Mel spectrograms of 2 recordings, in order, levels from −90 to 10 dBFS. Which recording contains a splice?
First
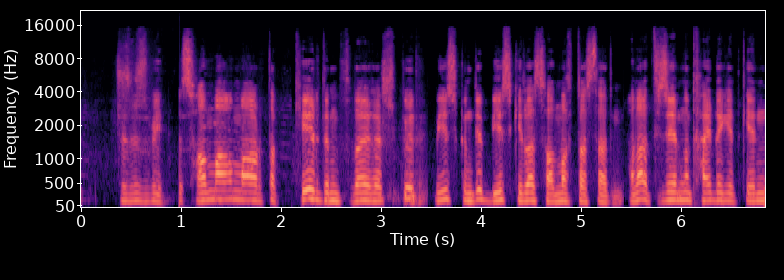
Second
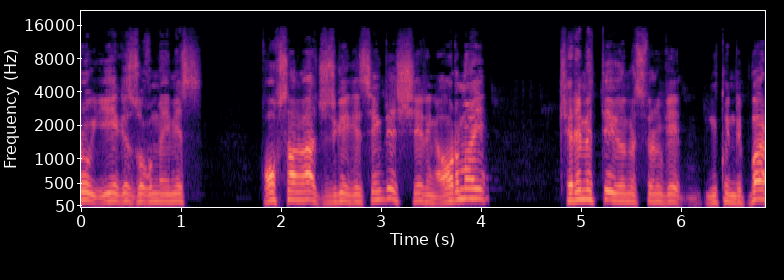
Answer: first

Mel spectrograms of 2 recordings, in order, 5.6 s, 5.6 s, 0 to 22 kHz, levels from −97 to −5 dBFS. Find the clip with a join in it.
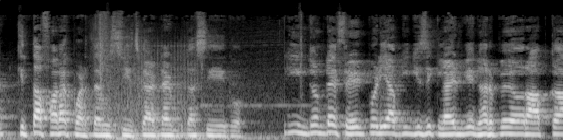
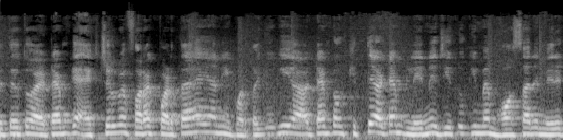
first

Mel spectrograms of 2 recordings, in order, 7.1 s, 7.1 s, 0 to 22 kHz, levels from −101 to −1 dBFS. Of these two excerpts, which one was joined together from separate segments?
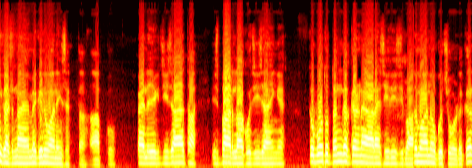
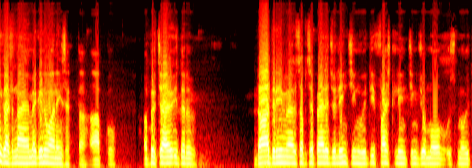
first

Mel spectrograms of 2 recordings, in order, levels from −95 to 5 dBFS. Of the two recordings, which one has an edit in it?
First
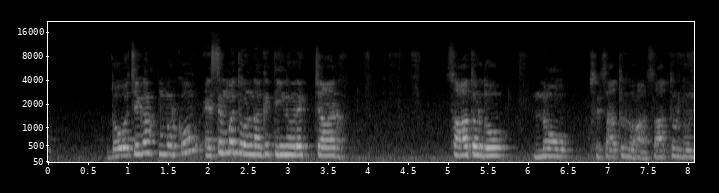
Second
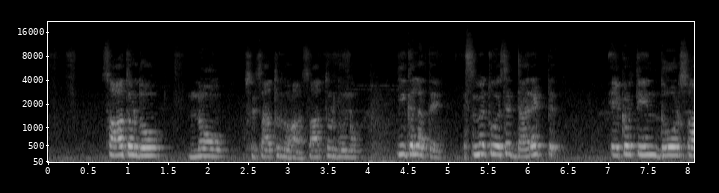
first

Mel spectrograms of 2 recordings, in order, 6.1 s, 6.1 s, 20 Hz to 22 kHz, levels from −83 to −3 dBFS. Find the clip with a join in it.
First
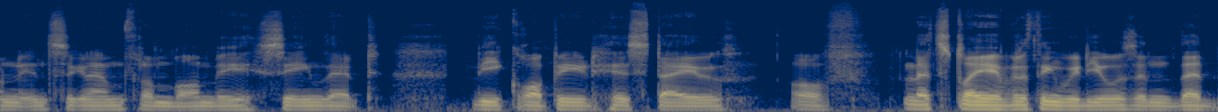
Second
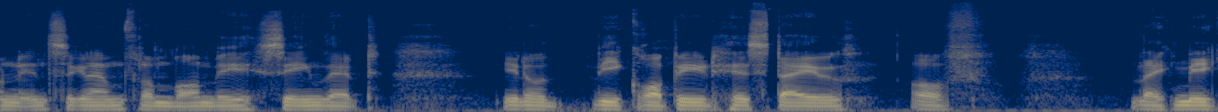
first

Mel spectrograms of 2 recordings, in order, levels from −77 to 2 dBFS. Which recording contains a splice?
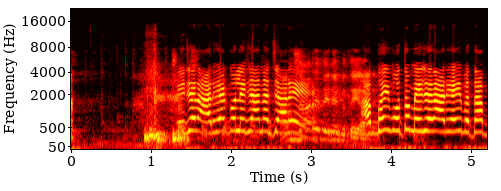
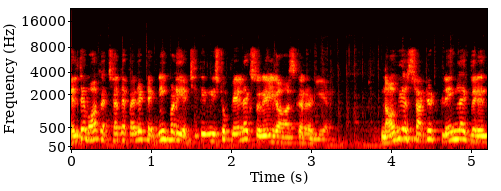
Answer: first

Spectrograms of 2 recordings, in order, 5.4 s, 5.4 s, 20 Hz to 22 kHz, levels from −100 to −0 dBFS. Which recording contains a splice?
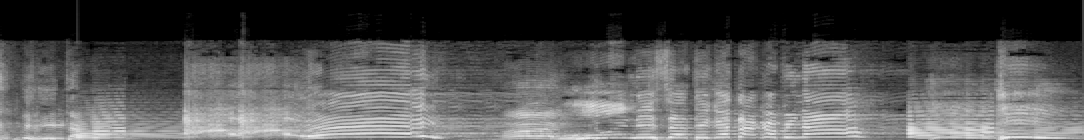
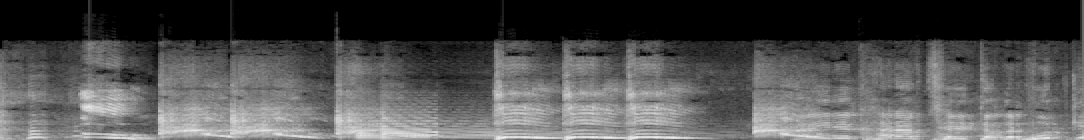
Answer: second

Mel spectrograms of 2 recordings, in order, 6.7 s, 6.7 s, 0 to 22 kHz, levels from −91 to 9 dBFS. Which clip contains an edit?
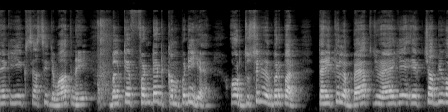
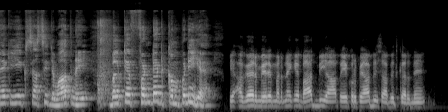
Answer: second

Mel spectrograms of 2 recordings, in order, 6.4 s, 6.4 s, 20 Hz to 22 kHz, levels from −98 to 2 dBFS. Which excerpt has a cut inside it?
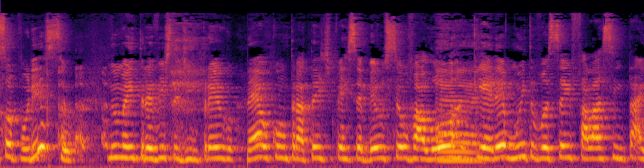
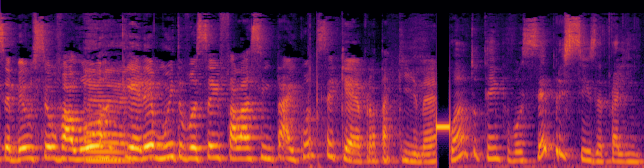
second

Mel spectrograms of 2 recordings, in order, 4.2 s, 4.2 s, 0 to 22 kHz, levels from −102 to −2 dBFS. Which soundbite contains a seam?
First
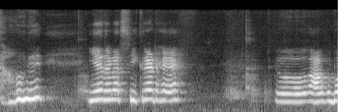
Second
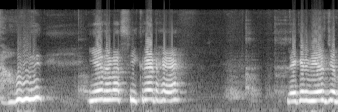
second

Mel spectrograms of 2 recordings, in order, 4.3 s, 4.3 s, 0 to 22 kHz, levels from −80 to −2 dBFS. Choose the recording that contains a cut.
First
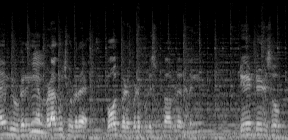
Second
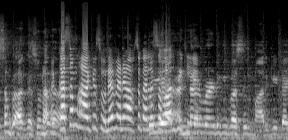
first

